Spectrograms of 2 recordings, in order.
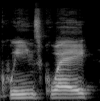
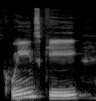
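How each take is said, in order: First: The last word sounds like 'kway'. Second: The last word sounds like 'key'. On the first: The speaker is not from the city. The speaker calls it wrong. "anybody who's walking around saying Queen's Quay, you're an idiot" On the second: The speaker is a real local. The speaker calls it right. "that's how you say it. It's said key"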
